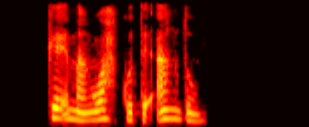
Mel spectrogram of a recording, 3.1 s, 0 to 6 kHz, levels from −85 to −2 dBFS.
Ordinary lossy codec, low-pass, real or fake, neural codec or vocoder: MP3, 32 kbps; 5.4 kHz; real; none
